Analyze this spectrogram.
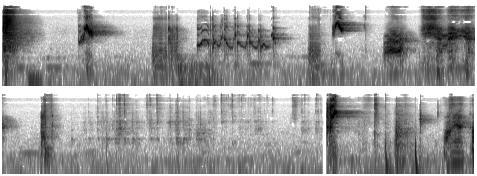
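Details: Budgerigar talking in scattered bursts: raspy speech-like syllables, high chirps and a sharp squeak, with quiet pauses between phrases.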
